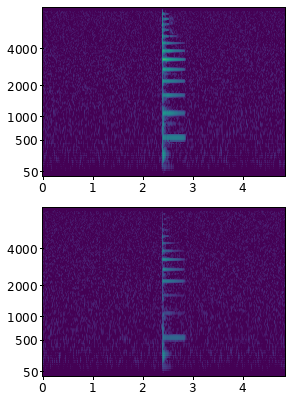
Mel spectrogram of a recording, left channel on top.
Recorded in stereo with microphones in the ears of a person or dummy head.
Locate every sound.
2.4 s a guitar: 45° left (ahead or behind)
